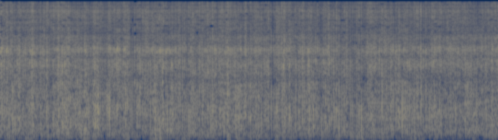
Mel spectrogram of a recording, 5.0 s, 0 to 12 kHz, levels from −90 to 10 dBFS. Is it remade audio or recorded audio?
remade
